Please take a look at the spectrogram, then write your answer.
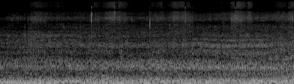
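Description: A Panesar G60 mini combine harvester runs continuously during a wheat harvest, giving a steady, dense engine and machinery roar close by with no pauses.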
